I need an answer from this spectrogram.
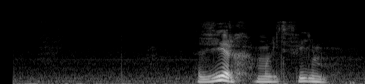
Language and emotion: Russian, neutral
